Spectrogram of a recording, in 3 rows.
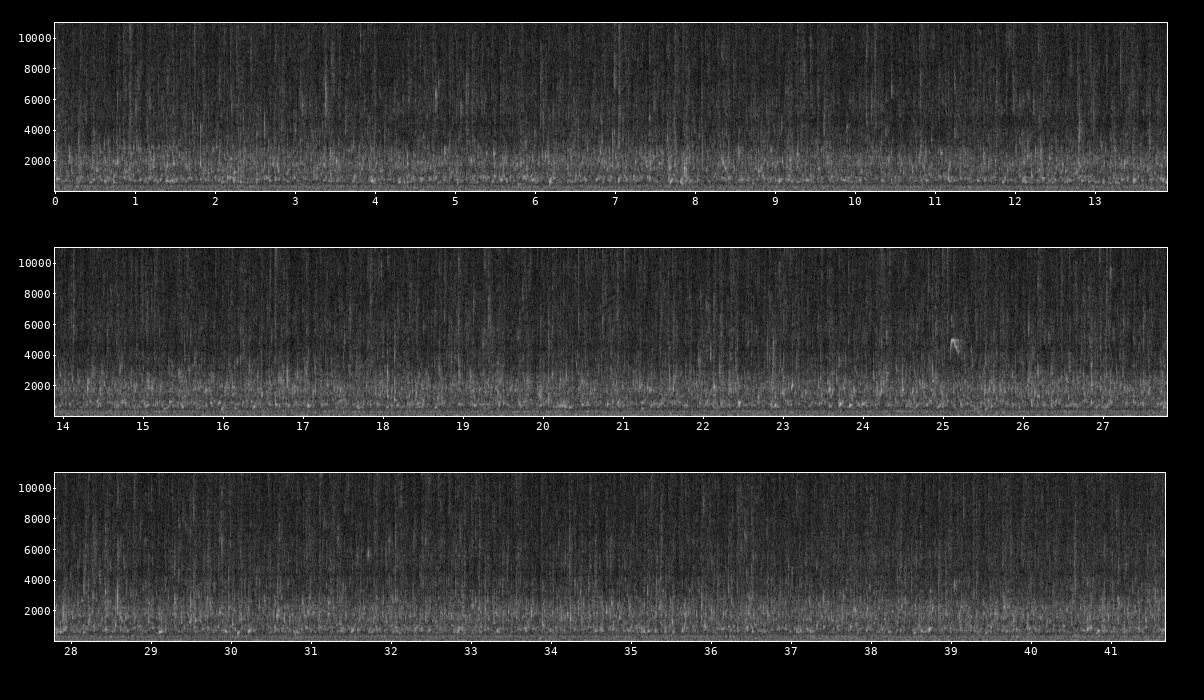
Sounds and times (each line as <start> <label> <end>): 0.0 small stream inside the woods 41.6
